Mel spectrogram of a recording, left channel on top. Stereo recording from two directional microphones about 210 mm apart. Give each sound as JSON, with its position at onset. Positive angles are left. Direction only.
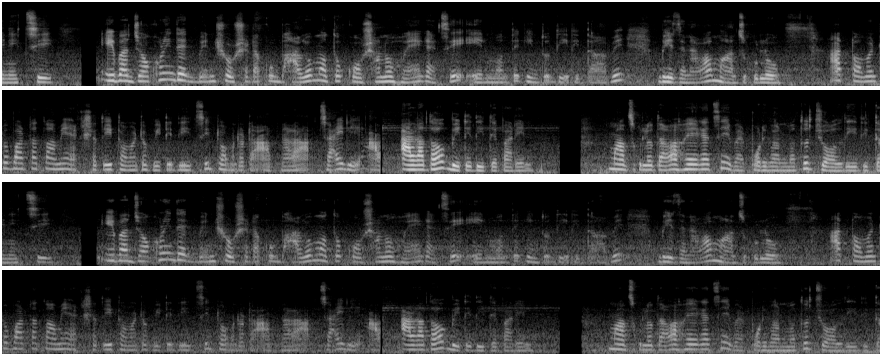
{"t": 0.0, "sound": "a woman's voice", "side_deg": 30}
{"t": 1.0, "sound": "a woman's voice", "side_deg": 15}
